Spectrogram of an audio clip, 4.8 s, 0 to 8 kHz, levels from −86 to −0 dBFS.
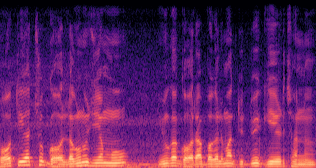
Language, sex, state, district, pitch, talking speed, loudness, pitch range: Garhwali, male, Uttarakhand, Tehri Garhwal, 110 Hz, 200 wpm, -14 LUFS, 100-130 Hz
